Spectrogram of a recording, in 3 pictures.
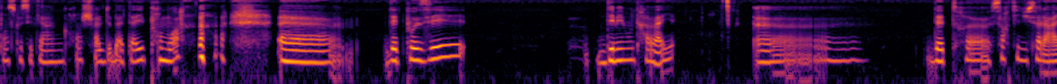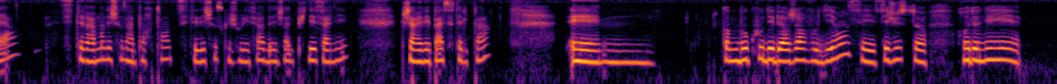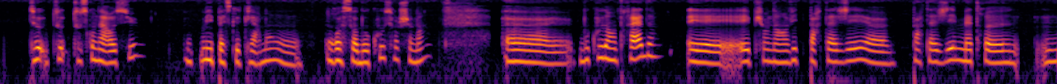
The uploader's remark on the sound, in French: Au moment de cet enregistrement, il fait nuit noire au pied du château d'Estaing. Pour brancher mon micro.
